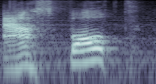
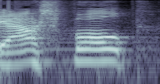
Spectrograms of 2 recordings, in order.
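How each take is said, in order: First: It is said the American way. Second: It is said the Canadian way. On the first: "Even though it's asphalt, in America" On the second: "we say asphalt"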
